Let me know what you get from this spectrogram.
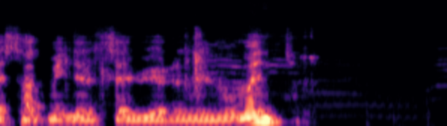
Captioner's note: cough cough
